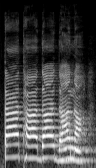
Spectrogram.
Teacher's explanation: ता बोलते हैं तो हमारी जीवा दांत के टच होती है। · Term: तवर्ग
